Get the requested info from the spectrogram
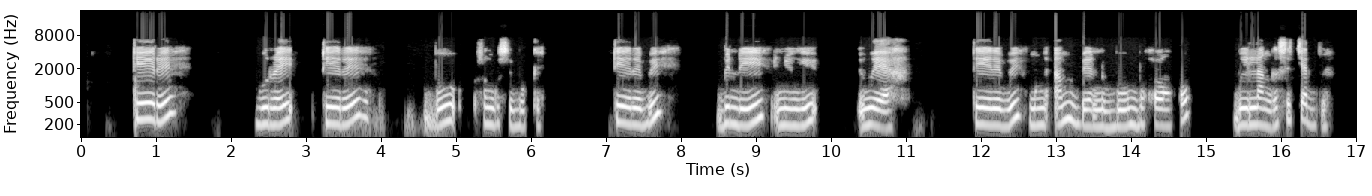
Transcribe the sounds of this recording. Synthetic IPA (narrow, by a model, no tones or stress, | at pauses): teːɾe | buɾej | teːɾe | busuŋɡusibukːe | teːɾebi | bindijiɲuŋɡi | wɛːx | teːɾebimuŋʔɐmbɛnːəbuːmbuxɔːŋkɔ | bujilaŋɡɐsicɛt̚bi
